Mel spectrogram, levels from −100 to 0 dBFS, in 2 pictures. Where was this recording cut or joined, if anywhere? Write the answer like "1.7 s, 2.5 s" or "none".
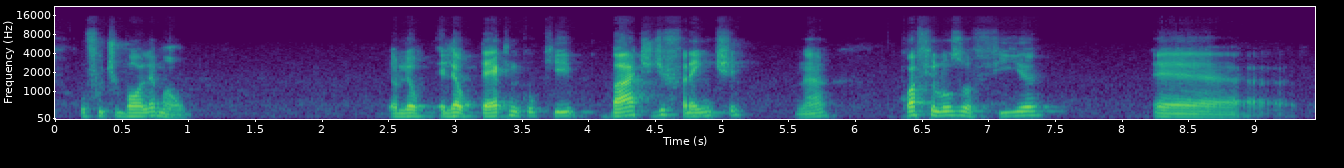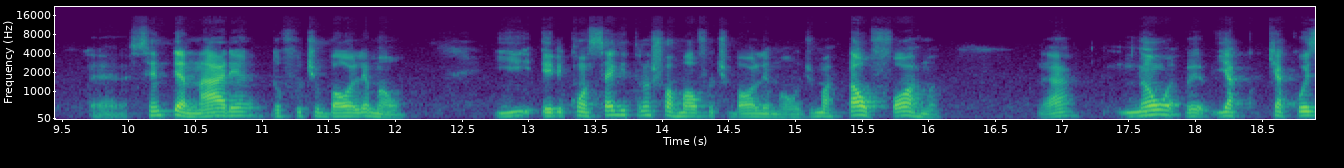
17.2 s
